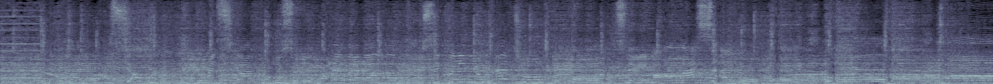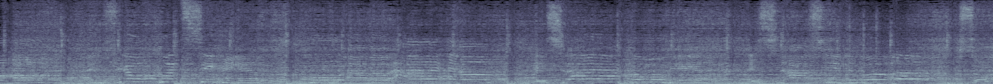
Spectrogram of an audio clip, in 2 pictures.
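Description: Live pop-rock band playing with a lead singer, recorded from the audience on an iPod, so the sound is loud and distorted. Regular cymbal hits run through it.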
